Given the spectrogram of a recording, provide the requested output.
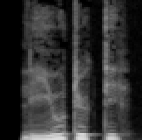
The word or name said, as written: LEVEDYGTIG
